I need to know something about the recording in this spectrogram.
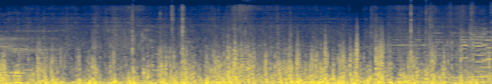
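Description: Strong wind buffeting the microphone and water rushing past a small open motorboat under way across choppy water, in irregular gusty surges.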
